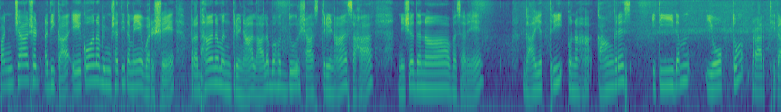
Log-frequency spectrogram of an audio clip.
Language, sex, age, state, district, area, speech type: Sanskrit, male, 18-30, Karnataka, Chikkamagaluru, rural, read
